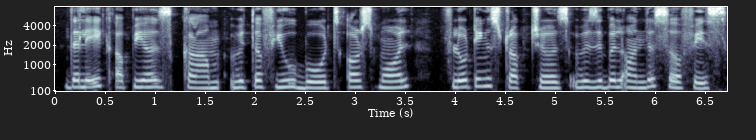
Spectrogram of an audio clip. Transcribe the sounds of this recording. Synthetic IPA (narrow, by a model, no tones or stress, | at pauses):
d̪əleːkʰəpiəɾzkʌ̃mʋɪd̪əfjuːboːʈsɔːɾsmɔːl | floːʈɪ̃ŋsʈɾʌk̚t͡ʃəɾzʋɪzɪbəlʔɔ̃ːnd̪əsəːɾfɪs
